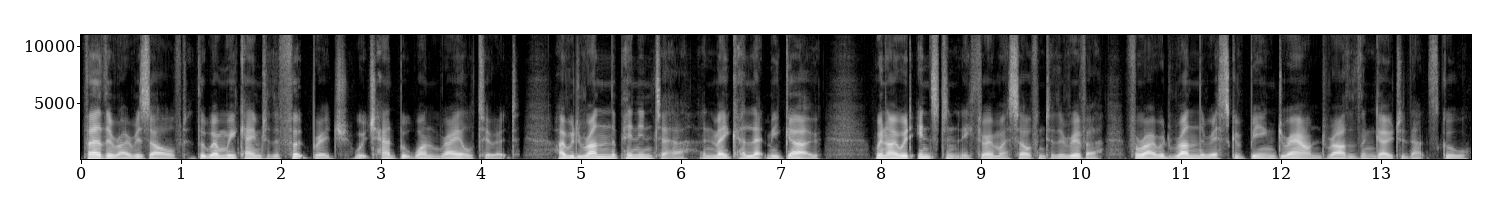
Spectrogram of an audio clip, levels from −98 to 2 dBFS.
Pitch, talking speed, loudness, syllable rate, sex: 125 Hz, 235 wpm, -17 LUFS, 5.4 syllables/s, male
